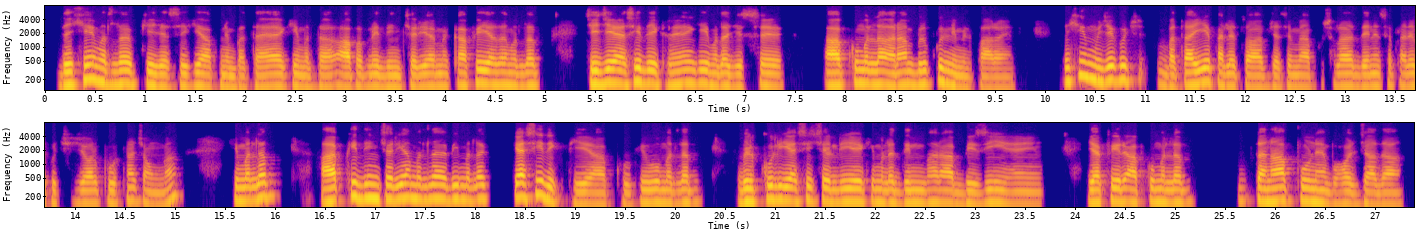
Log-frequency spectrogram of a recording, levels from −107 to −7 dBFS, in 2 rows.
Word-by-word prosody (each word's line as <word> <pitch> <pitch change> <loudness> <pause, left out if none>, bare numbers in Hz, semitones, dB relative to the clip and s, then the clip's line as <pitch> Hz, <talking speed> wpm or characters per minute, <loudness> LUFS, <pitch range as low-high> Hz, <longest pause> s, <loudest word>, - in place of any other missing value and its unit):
देखिए, 150 +9 +4
मतलब 155 -4 +2
की 145 -2 +3
जैसे 130 +1 -1
की 140 +2 0
आपने 130 -1 -1
बताया 125 +2 -1
कि 130 +2 -4
मतलब 125 0 -4 0.2
आप 125 +1 +2
अपने 130 +1 -2
दिनचर्या 125 +2 -1
में 135 0 -2
काफ़ी 140 +3 0
ज़्यादा 150 -2 +3
मतलब 140 0 -1 0.5
चीज़ें 155 +1 +5
ऐसी 160 +2 +4
देख 155 -2 +1
रहे 145 +1 0
हैं 165 -1 0
कि 160 0 +2
मतलब 140 -1 0
जिससे 135 +2 -2 0.6
आपको 140 +3 +4
मतलब 155 -1 +3
आराम 145 0 +3
बिल्कुल 155 +4 +1
नहीं 145 -4 +1
मिल 120 -1 -4
पा 115 -1 -2
रहा 115 0 -3
है। 115 0 -10 0.5
देखिए, 180 +7 +1
मुझे 195 -4 +4
कुछ 190 -1 -1 0.2
बताइए 145 +6 +2
पहले 140 -5 -2
तो 130 +1 -4
आप 125 -1 +1
जैसे 125 +1 -5
मैं 125 0 -3
आपको 125 +3 -8
सलाह 135 0 0
देने 130 +1 -2
से 135 - -10
पहले 135 0 -3
कुछ 135 -1 -8
चीज़ें 135 -1 -5
और 135 0 0
पूछना 135 +4 -4
चाहूँगा 130 0 -5 0.6
कि - - -1
मतलब 195 +6 +2 0.4
आपकी 160 +6 +5
दिनचर्या 180 0 +3
मतलब 180 0 +2
अभी 175 +2 +1
मतलब 170 +1 -1 0.3
कैसी 195 +3 +5
दिखती 155 -6 -2
है 125 - 0
आपको? 120 0 -6
की 125 +4 -7
वो 140 +1 +1
मतलब 140 +1 -3 0.4
बिल्कुल 150 +4 +3
ही 165 -1 +3
ऐसी 155 +2 0
चल 150 -3 +1
रही 145 +1 +1
है 150 0 +4
कि 150 +2 -8
मतलब 140 -2 -1
दिन 140 0 -1
भर 140 +1 -3
आप 135 -1 +1
बिज़ी 130 +3 -1
हैं 130 -1 -5 0.5
या 140 - +4
फिर 155 -1 +2
आपको 140 0 -1
मतलब 145 0 -1 0.6
तनावपूर्ण 155 0 +2
है 140 - 0
बहुत 125 0 -3
ज़्यादा? 125 -1 -2
140 Hz, 190 wpm, -22 LUFS, 130-160 Hz, 0.6 s, चीज़ें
